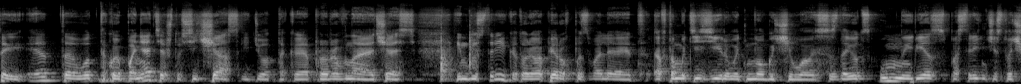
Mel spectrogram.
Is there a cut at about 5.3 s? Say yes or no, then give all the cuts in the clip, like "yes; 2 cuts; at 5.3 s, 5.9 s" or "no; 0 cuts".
no; 1 cut; at 9.1 s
